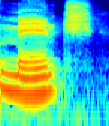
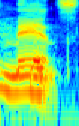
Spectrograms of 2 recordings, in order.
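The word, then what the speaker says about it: Manse: This is Dance of the Manch, short for mansion. Yeah, it is Mance though. It rhymes with dance. It is Dance of the Mance, but we love to abbreviate cards.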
